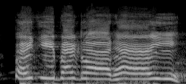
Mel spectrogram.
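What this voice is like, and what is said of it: Melodic Belfast accent. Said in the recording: “the distinctive melodic strain of a Belfast accent”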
